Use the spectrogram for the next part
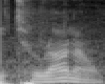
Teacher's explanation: they swallow the T, they don't bother saying it.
